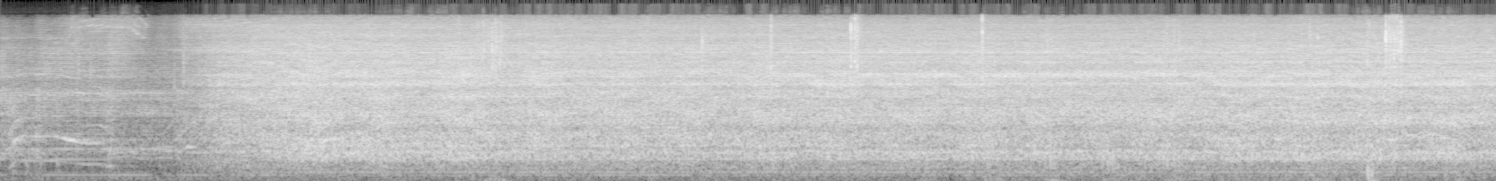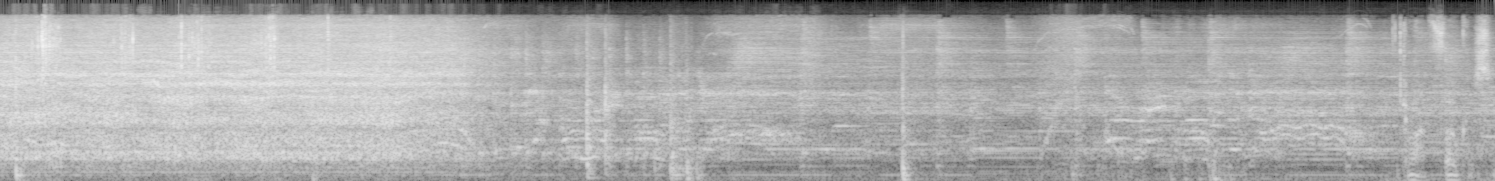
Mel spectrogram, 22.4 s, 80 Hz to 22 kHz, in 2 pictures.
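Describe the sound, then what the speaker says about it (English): A small vacuum cleaner runs over a Boba U4T keyboard, a loud steady whine for about twelve seconds before cutting off, followed by light clicks and handling noise. "Let me vacuum it a little more."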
